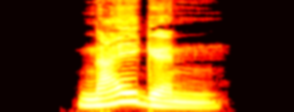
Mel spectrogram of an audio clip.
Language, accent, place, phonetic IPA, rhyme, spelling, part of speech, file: German, Germany, Berlin, [ˈnaɪ̯ɡn̩], -aɪ̯ɡn̩, Neigen, noun, De-Neigen.ogg
- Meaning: plural of Neige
